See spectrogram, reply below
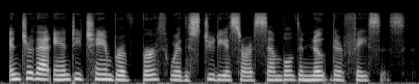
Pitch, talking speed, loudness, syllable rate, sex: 215 Hz, 200 wpm, -17 LUFS, 6.1 syllables/s, female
